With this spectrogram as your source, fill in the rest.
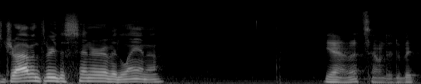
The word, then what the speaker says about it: Atlanta: I would pronounce it Atlanta. Atlanta. I would say. And maybe they would say Atlanta, something like this.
